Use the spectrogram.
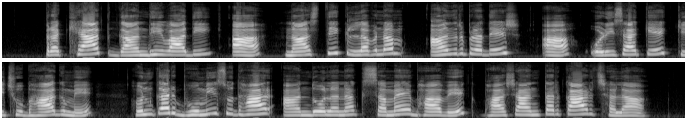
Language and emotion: Maithili, neutral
